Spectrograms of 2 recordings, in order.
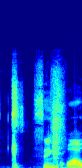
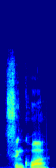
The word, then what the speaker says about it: Sinqua: Sin Qua Walls has been cast in Mana tomorrow in theaters on July 9th, 2027.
